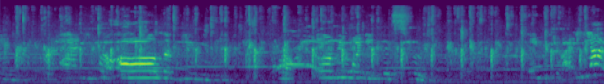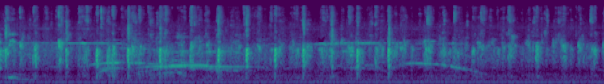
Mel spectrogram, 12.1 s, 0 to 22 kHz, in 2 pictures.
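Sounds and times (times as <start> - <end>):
voices calling out: 0.0 - 10.9
audience clapping: 0.0 - 12.0.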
